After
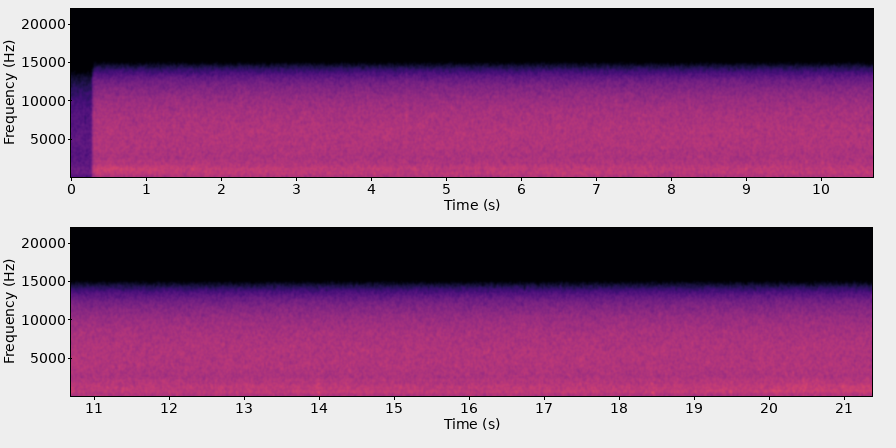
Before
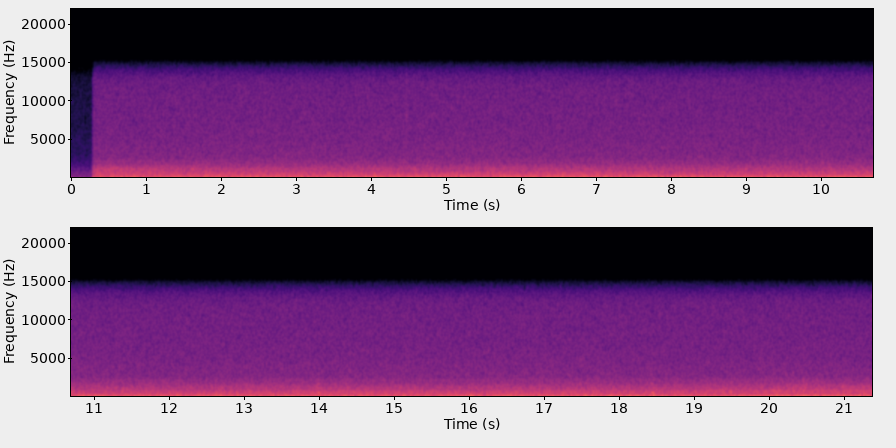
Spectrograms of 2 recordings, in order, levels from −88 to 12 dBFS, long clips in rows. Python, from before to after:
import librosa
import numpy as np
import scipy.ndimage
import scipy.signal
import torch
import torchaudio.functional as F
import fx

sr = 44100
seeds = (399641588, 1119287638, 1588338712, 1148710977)

y = fx.weighting(x, sr, curve='ITU-R 468')
y = F.gain(torch.from_numpy(y), 1.5).numpy()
